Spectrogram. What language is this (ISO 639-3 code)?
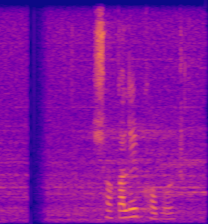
ben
